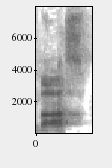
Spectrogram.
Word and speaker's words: Boss: So our guest today is Jason Boss, and I was excited to be able to confirm that it is pronounced Boss just recently.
